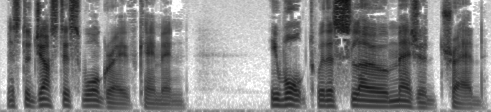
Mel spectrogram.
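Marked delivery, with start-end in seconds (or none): none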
